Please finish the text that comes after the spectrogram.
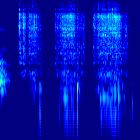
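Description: A sewing machine stitches piping along a blouse neckline in three close, even bursts of rapid mechanical whirring, separated by short pauses.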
